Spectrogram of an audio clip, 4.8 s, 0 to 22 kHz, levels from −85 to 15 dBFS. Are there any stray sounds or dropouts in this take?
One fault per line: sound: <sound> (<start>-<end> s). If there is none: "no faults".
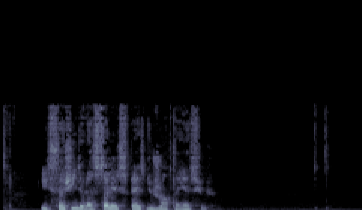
no faults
